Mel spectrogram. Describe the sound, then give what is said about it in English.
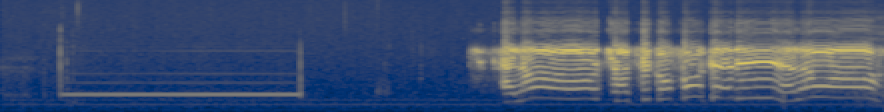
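A steady telephone dial tone hums for about two seconds and cuts off, followed by a short silence before a loud voice starts talking. “time for a not-so-friendly phone call to my old friend Vic the Vice”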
